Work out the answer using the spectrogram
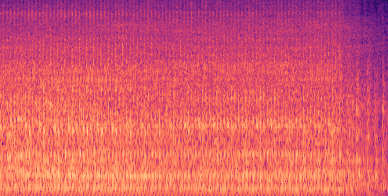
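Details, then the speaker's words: Mark V VW Golf GT TDI diesel idling after turbo work, after a slight rev: fast rhythmic puffing tick, three to four per second, fading at shutdown, from down the back near the turbo; owner suspects a missing bolt or the S-bend EGR pipe. "Coming from down the back, like down where the turbo is. Oh, I know what it is."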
